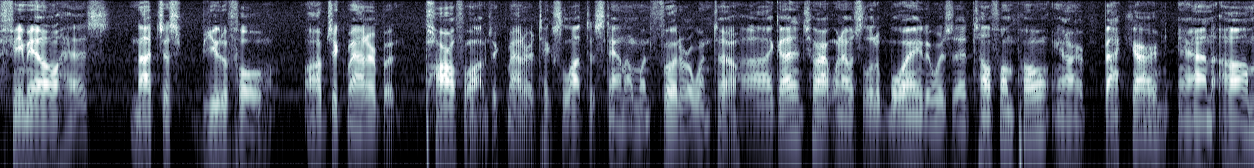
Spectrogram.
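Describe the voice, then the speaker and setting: A man with an American accent speaks at a moderate pace. His tone is bright and sharp, yet relaxed. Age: 60s. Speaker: artist. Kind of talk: interview. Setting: art gallery. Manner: relaxed, with frequent fillers.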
